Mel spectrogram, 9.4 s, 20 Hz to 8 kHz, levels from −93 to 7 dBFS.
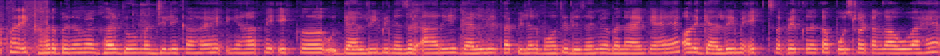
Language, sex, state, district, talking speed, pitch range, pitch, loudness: Hindi, female, Bihar, Jamui, 270 wpm, 200-215 Hz, 210 Hz, -16 LUFS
